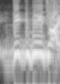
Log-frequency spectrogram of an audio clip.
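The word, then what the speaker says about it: দিগ্বিজয়: এর মতই উচ্চারিত হচ্ছে দিগবিজয় এটা কিভাবে উচ্চারিত হচ্ছে দিগ বি জয় দেখেছো বর্গীয় বটা ব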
